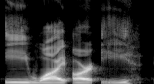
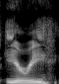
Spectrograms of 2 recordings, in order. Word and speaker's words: Eyre: Uh, that's E Y R E, Eyre, as in the Circuit of the Royal Justices, and which I always want to pronounce as Erie, even though that is incorrect.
